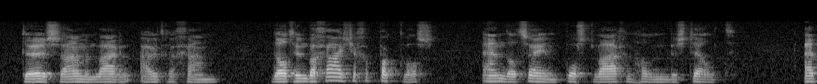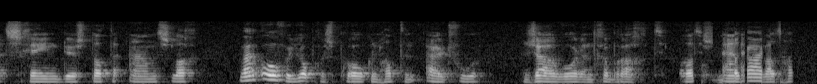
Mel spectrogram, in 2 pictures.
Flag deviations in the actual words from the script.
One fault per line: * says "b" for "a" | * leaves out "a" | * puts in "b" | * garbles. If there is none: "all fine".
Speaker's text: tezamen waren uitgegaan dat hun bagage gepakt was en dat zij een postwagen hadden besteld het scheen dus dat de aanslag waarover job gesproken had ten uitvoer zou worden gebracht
* garbles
